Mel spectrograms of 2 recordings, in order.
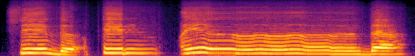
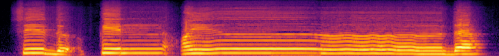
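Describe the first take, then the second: No difference in how they are said.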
